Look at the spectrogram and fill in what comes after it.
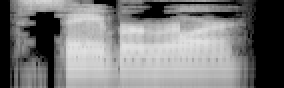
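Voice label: "sabreur", English, British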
